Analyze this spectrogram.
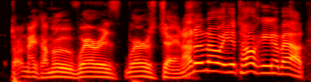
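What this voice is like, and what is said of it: Admiral Ackbar-like character voice. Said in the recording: “every impression I have sounds like Arnold Schwarzenegger. Yours is Admiral Akbar.”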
